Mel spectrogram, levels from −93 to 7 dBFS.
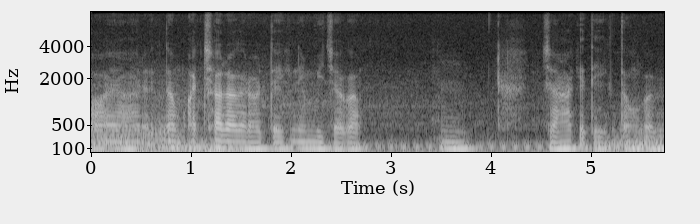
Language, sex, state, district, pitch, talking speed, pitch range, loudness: Hindi, male, Chhattisgarh, Jashpur, 100 Hz, 180 wpm, 95-110 Hz, -20 LUFS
